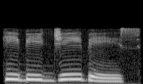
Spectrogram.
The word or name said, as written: heebie-jeebies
